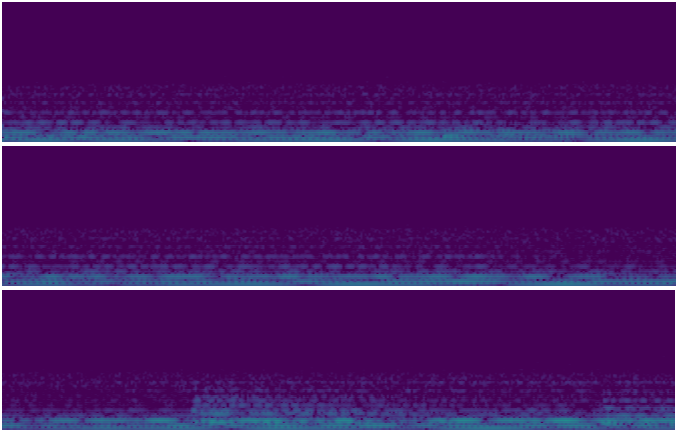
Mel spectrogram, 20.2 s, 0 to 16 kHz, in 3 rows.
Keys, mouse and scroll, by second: 0.3-5.2 drag, 5.5 click, 12.9 click, 14.4 click, 16.3-17.3 drag.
